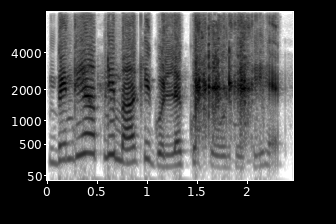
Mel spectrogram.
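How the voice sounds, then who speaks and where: A woman's voice: medium pitch, very animated, a little fast, heavy background noise. A woman narrating a scripted story in a dramatic storytelling style.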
